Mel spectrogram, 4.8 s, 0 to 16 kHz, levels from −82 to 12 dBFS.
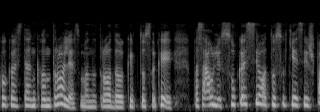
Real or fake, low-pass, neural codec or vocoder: real; 7.2 kHz; none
